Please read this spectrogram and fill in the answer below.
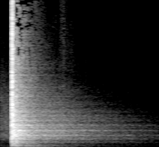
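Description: A single metallic clang sound effect, struck sharply and ringing away over about a second.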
